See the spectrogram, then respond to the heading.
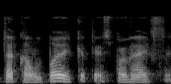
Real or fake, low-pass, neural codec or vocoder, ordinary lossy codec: fake; 9.9 kHz; autoencoder, 22.05 kHz, a latent of 192 numbers a frame, VITS, trained on one speaker; AAC, 32 kbps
